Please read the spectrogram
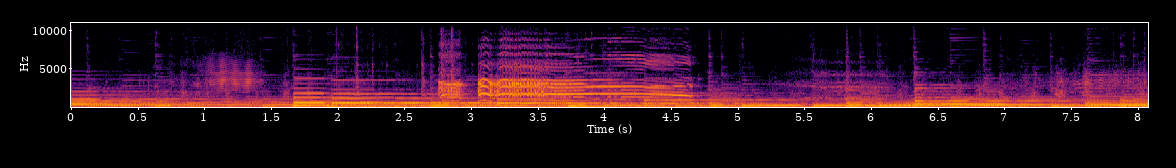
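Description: A rooster crows once, about three seconds in, a single drawn-out call that falls away at its end, over background music of sustained notes.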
